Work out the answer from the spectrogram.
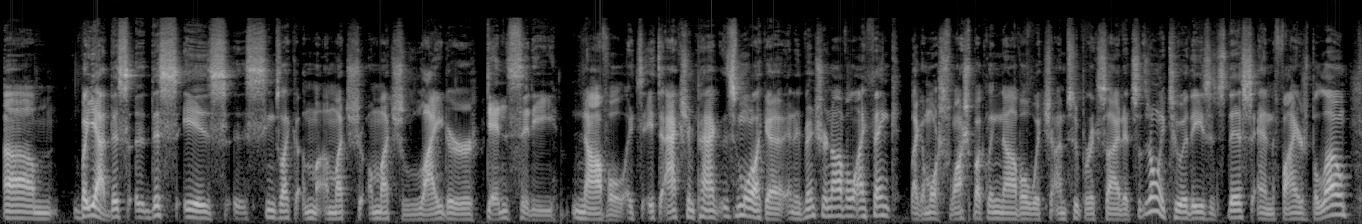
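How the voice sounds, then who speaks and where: A man's voice: on the low side, animated, a little fast, hardly any pauses, a bit bright. A man hosting a book channel, chatting casually in a folksy, jokey way and often interrupting himself. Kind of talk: casual vlog chat.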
